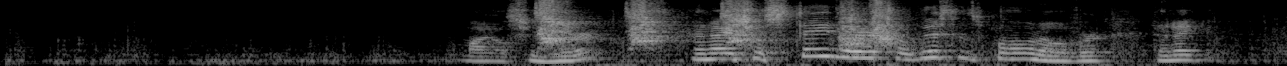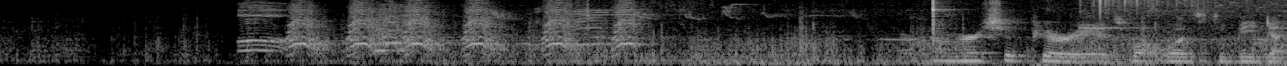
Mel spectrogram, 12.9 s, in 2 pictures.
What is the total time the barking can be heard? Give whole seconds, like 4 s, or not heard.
4 s.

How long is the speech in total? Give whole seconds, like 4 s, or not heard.
6 s.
